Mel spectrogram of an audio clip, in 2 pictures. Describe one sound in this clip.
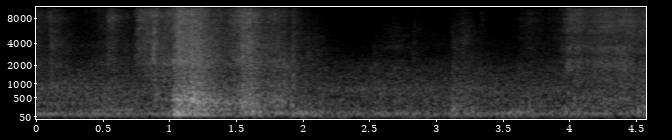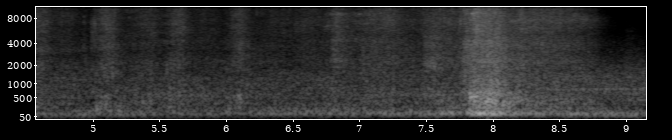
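A case of bottled water thuds down onto a metal step.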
